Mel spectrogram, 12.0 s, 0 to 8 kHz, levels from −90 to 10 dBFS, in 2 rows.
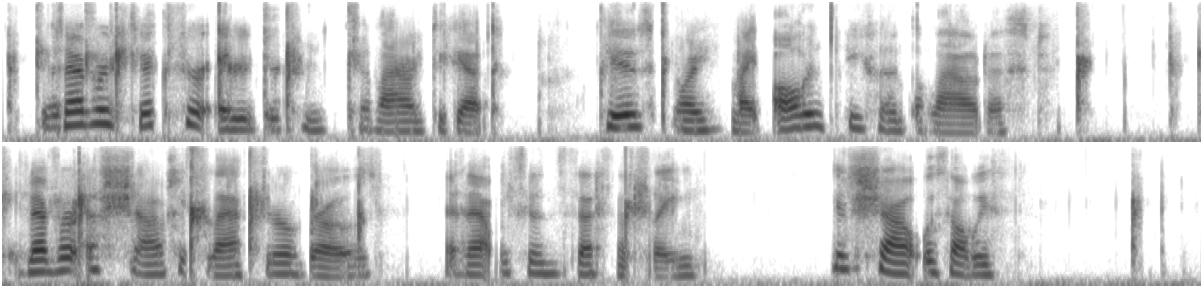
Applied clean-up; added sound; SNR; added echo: neural diffusion model UNIVERSE++.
